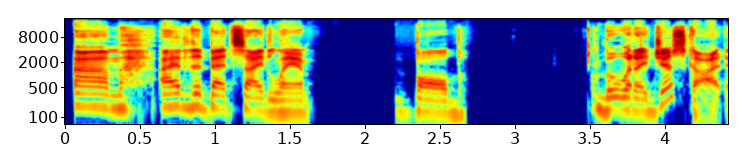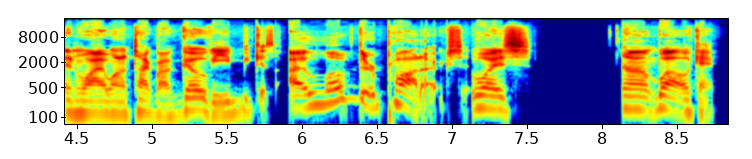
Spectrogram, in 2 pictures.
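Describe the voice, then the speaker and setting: A man's voice: mid-range voice, animated, normal speed, fairly bright tone, no room sound, studio quality. A man co-hosting a casual podcast, teasing his friend in a playful way and chatting loosely with plenty of fillers. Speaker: podcast co-host.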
